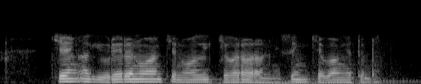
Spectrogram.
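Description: Throughout, the speech sounds muffled and hoarse, with nothing above 4.4 kHz and heavy codec damage. That points to Opus compression, likely in its narrowband SILK speech mode at a very low rate, one that fits about 12 kbps, trimming bandwidth and detail.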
